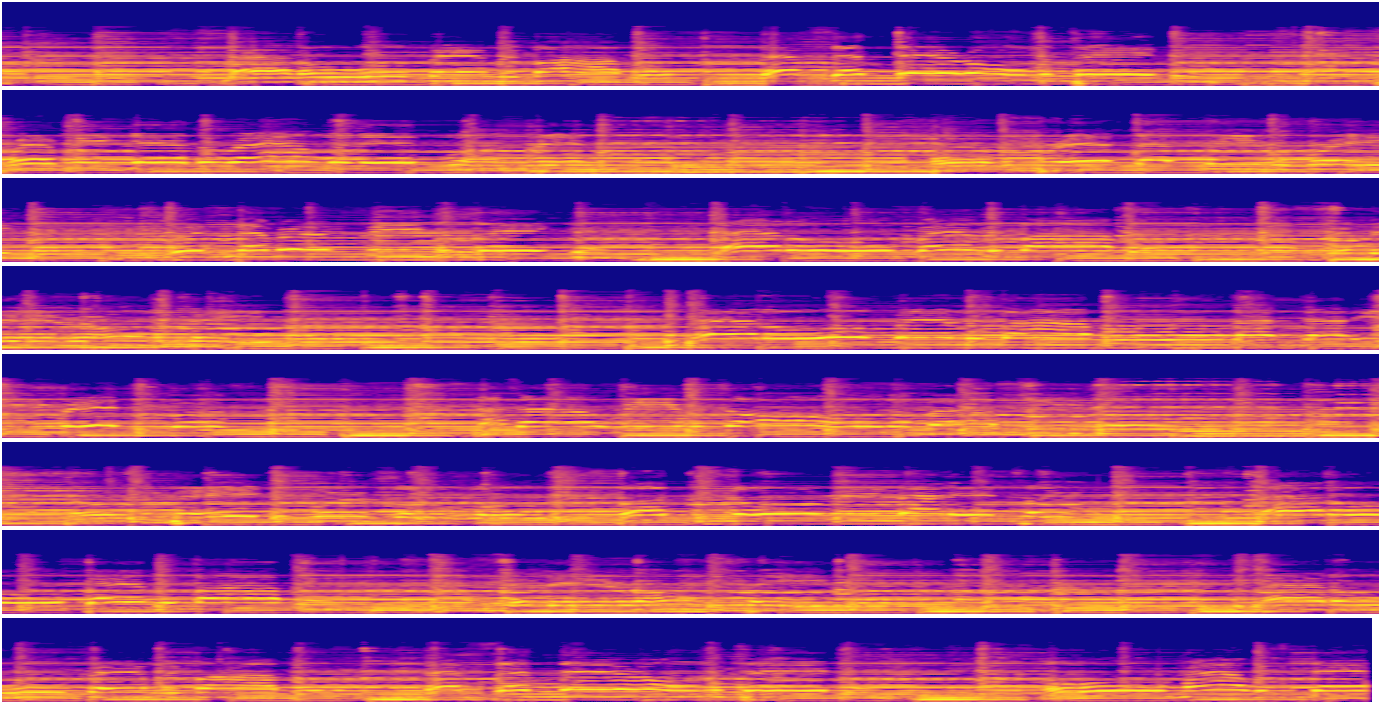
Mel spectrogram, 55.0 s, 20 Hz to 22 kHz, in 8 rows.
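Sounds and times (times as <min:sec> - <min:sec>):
live country band playing: 0:00.0 - 0:55.0.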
